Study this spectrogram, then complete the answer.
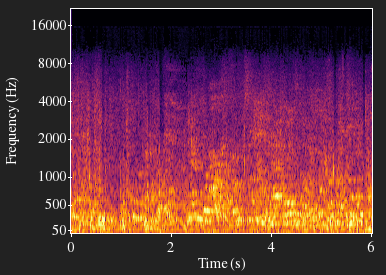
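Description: Elderly men and women chatter around a table.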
